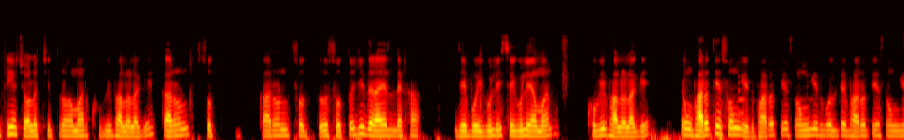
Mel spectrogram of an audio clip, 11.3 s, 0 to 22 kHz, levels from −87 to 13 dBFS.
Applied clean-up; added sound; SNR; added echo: neural mask model DeepFilterNet 3.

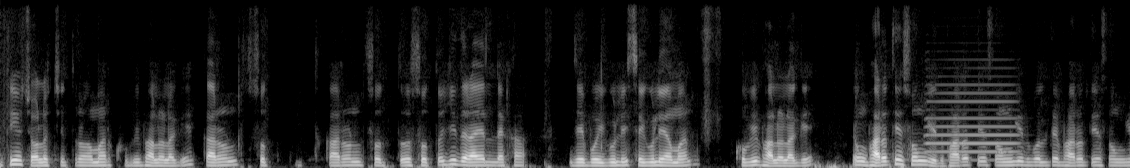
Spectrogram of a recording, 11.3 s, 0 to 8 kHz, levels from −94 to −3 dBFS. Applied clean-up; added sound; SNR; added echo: none; Wind instrument, woodwind instrument; 15 dB; none.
